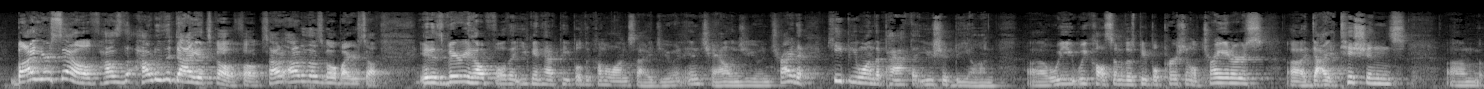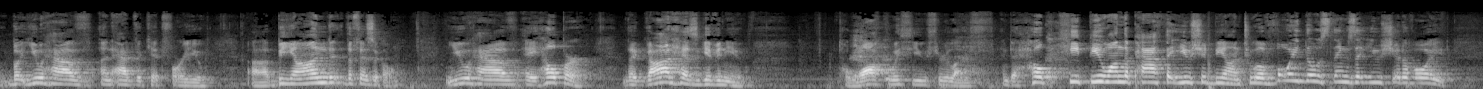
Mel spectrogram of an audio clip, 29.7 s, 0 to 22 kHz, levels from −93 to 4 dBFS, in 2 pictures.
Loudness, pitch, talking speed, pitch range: -18 LUFS, 175 Hz, 215 wpm, 140-220 Hz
